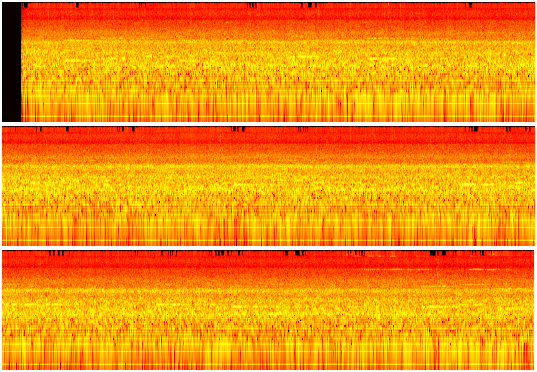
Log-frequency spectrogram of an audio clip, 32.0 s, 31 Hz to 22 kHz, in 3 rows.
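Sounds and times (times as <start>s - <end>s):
heavy rain: 0.4s - 31.9s.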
